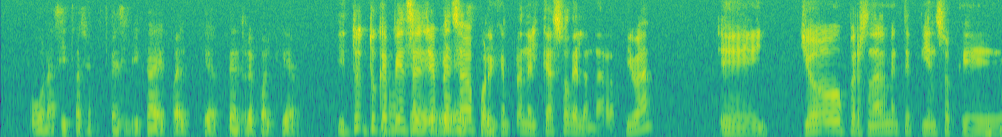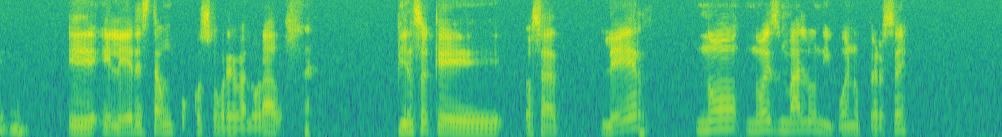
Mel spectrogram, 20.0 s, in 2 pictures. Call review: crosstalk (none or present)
present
